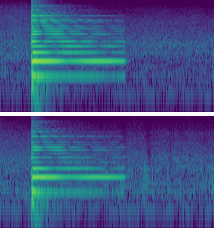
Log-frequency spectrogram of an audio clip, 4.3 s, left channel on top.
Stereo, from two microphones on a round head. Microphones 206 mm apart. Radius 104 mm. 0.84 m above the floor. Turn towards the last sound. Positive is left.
turn(degrees=40)  # may be behind; listen again after turning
